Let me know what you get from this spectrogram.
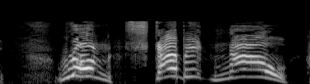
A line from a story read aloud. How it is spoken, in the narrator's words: Harry bellowed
